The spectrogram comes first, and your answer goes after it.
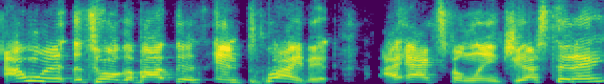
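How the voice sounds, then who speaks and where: A man is shouting. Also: dry, close sound with no echo. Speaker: YouTube streamer. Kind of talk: heated rant on live stream. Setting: live stream. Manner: loud, yelling; repetitive, stammering.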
